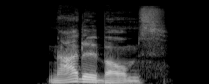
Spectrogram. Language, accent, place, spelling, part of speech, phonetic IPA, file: German, Germany, Berlin, Nadelbaums, noun, [ˈnaːdl̩ˌbaʊ̯ms], De-Nadelbaums.ogg
- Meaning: genitive singular of Nadelbaum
